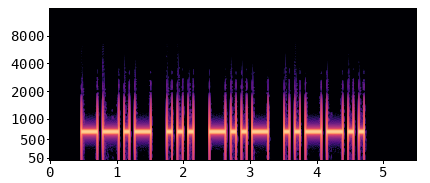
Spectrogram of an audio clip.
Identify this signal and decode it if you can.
Morse code, heard as a keyed tone, about 15 wpm, 700 Hz. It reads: QSX?
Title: Q-Codes 15wpm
